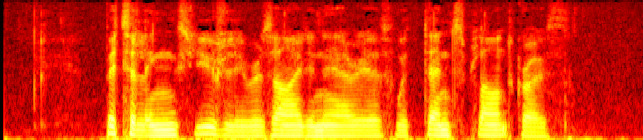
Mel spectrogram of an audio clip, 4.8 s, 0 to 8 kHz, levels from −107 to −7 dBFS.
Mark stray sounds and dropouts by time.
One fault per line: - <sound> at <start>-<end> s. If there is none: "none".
none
